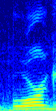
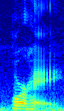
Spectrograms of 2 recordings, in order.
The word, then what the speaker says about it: Jorge: Um I pronounced his name wrong for the longest time until someone's like oh it's Jorge and I'm like how is there a H in there?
